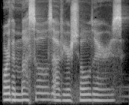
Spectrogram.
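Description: A woman narrating a bedtime story and guided meditation in a soothing, hushed, gentle manner. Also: fairly low pitch, flat delivery, slow pace. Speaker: host and narrator of a sleep story series. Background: faint music.

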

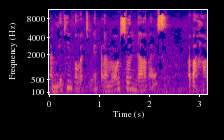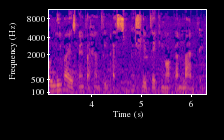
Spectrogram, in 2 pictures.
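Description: Low-voiced woman vlogging over travel noise. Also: a little fast. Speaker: vlogger, mother of a toddler. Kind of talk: casual travel vlog talk to camera. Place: busy airport terminal. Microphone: camera held at arm's length. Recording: clear ambient travel noise behind.

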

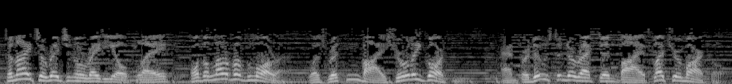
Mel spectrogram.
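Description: Lively, higher-pitched male radio announcer. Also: moderate pace, few pauses. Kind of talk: scripted radio credits announcing. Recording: muffled old radio broadcast over music.

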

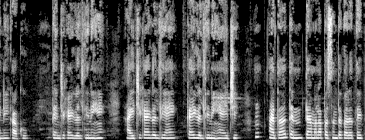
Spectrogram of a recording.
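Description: Young cartoon bride, played by a woman: devoted, anxious, pleading, with a very high voice and repeated phrases. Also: darkish tone. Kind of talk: cartoon family melodrama acting.

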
